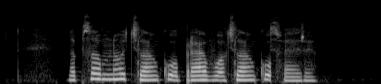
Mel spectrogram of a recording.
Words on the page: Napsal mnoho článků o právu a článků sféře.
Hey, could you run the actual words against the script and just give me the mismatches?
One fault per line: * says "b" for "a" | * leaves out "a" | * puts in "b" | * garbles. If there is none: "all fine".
all fine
